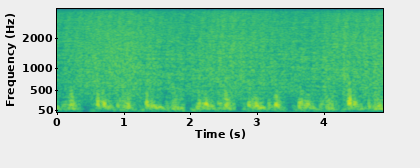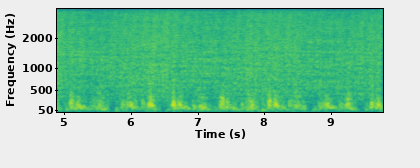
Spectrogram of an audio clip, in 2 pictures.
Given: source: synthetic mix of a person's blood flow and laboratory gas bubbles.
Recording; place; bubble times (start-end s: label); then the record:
Doppler ultrasound of blood flow; precordium
no bubbles
From the record:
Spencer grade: 0 (complete lack of bubble signals)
